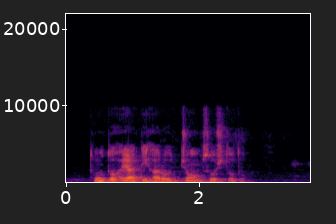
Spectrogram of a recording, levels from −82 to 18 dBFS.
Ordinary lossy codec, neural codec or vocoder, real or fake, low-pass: AAC, 64 kbps; vocoder, 22.05 kHz, 80 mel bands, WaveNeXt; fake; 9.9 kHz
